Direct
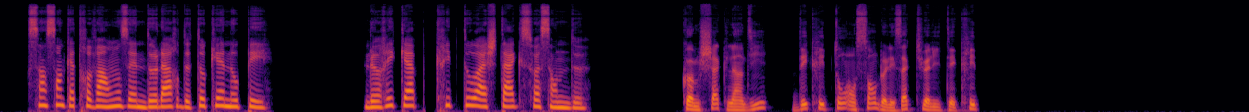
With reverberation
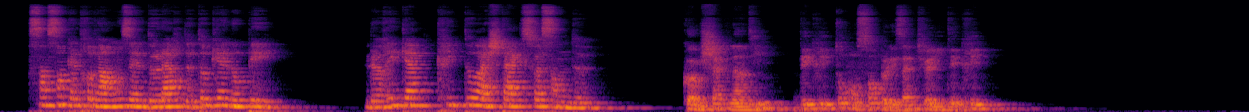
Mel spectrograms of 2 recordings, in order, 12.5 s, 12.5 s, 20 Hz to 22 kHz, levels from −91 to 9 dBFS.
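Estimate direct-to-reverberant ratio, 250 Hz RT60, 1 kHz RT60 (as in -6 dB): -12.0 dB, 0.90 s, 0.45 s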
